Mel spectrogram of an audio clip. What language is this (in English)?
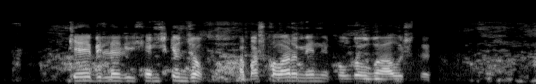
Kyrgyz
